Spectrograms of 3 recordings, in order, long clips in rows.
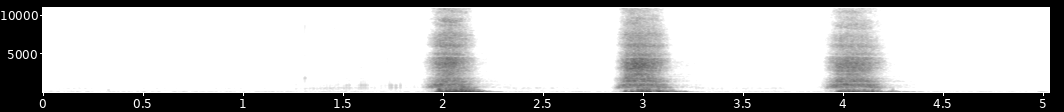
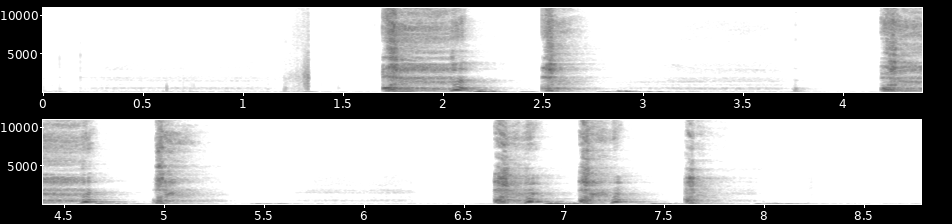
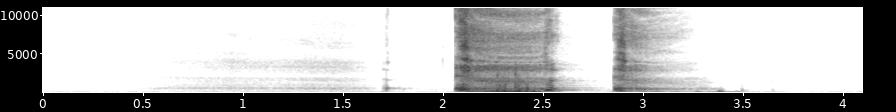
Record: {"exhalation_length": "5.0 s", "exhalation_amplitude": 13101, "exhalation_signal_mean_std_ratio": 0.29, "three_cough_length": "8.8 s", "three_cough_amplitude": 9793, "three_cough_signal_mean_std_ratio": 0.38, "cough_length": "4.1 s", "cough_amplitude": 32768, "cough_signal_mean_std_ratio": 0.31, "survey_phase": "alpha (2021-03-01 to 2021-08-12)", "age": "18-44", "gender": "Female", "wearing_mask": "No", "symptom_cough_any": true, "symptom_new_continuous_cough": true, "symptom_abdominal_pain": true, "symptom_diarrhoea": true, "symptom_fatigue": true, "symptom_headache": true, "symptom_onset": "4 days", "smoker_status": "Never smoked", "respiratory_condition_asthma": false, "respiratory_condition_other": false, "recruitment_source": "Test and Trace", "submission_delay": "2 days", "covid_test_result": "Positive", "covid_test_method": "RT-qPCR", "covid_ct_value": 12.3, "covid_ct_gene": "ORF1ab gene", "covid_ct_mean": 12.8, "covid_viral_load": "61000000 copies/ml", "covid_viral_load_category": "High viral load (>1M copies/ml)"}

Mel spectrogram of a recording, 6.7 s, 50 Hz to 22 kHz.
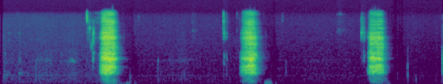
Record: {"exhalation_length": "6.7 s", "exhalation_amplitude": 17923, "exhalation_signal_mean_std_ratio": 0.24, "survey_phase": "beta (2021-08-13 to 2022-03-07)", "age": "45-64", "gender": "Male", "wearing_mask": "No", "symptom_none": true, "smoker_status": "Ex-smoker", "respiratory_condition_asthma": false, "respiratory_condition_other": false, "recruitment_source": "REACT", "submission_delay": "1 day", "covid_test_result": "Negative", "covid_test_method": "RT-qPCR", "influenza_a_test_result": "Negative", "influenza_b_test_result": "Negative"}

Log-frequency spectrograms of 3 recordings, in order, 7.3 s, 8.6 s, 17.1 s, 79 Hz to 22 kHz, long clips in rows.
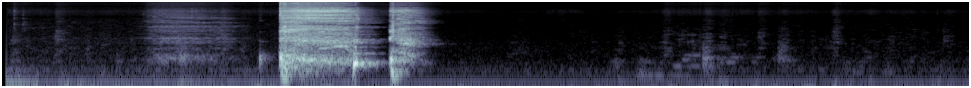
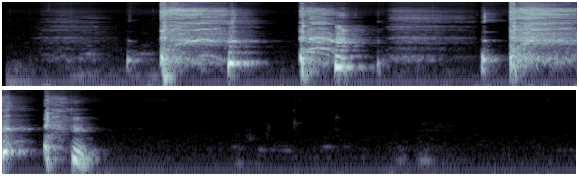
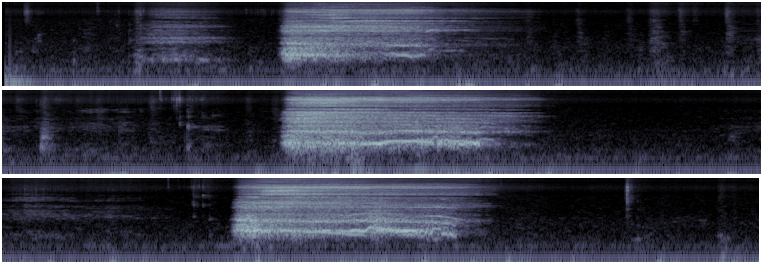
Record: {"cough_length": "7.3 s", "cough_amplitude": 32768, "cough_signal_mean_std_ratio": 0.28, "three_cough_length": "8.6 s", "three_cough_amplitude": 32768, "three_cough_signal_mean_std_ratio": 0.38, "exhalation_length": "17.1 s", "exhalation_amplitude": 15912, "exhalation_signal_mean_std_ratio": 0.46, "survey_phase": "beta (2021-08-13 to 2022-03-07)", "age": "45-64", "gender": "Female", "wearing_mask": "No", "symptom_runny_or_blocked_nose": true, "symptom_shortness_of_breath": true, "symptom_abdominal_pain": true, "symptom_fatigue": true, "symptom_change_to_sense_of_smell_or_taste": true, "symptom_other": true, "smoker_status": "Ex-smoker", "respiratory_condition_asthma": false, "respiratory_condition_other": false, "recruitment_source": "Test and Trace", "submission_delay": "1 day", "covid_test_result": "Positive", "covid_test_method": "RT-qPCR"}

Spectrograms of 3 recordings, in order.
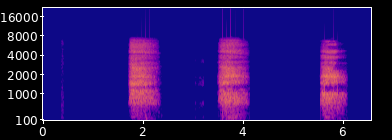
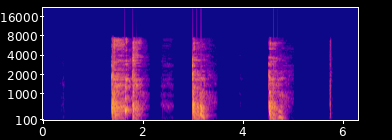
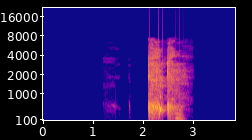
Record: {"exhalation_length": "6.6 s", "exhalation_amplitude": 5915, "exhalation_signal_mean_std_ratio": 0.37, "three_cough_length": "6.3 s", "three_cough_amplitude": 26197, "three_cough_signal_mean_std_ratio": 0.28, "cough_length": "3.8 s", "cough_amplitude": 30921, "cough_signal_mean_std_ratio": 0.29, "survey_phase": "beta (2021-08-13 to 2022-03-07)", "age": "45-64", "gender": "Female", "wearing_mask": "No", "symptom_cough_any": true, "symptom_new_continuous_cough": true, "symptom_runny_or_blocked_nose": true, "symptom_headache": true, "symptom_change_to_sense_of_smell_or_taste": true, "symptom_onset": "4 days", "smoker_status": "Never smoked", "respiratory_condition_asthma": false, "respiratory_condition_other": false, "recruitment_source": "Test and Trace", "submission_delay": "2 days", "covid_test_result": "Positive", "covid_test_method": "RT-qPCR", "covid_ct_value": 19.1, "covid_ct_gene": "ORF1ab gene"}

